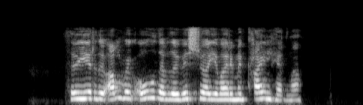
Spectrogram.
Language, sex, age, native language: Icelandic, female, 20-29, Icelandic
